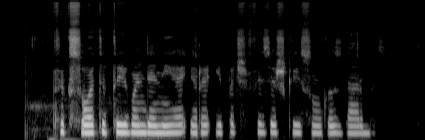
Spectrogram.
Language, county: Lithuanian, Kaunas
